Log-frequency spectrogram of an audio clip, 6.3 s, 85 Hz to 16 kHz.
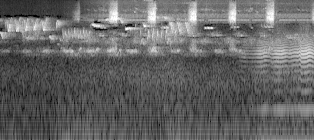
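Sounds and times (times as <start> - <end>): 
insects humming outdoors in nature: 1.3 - 6.2
fluttering buzz: 4.7 - 6.2.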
